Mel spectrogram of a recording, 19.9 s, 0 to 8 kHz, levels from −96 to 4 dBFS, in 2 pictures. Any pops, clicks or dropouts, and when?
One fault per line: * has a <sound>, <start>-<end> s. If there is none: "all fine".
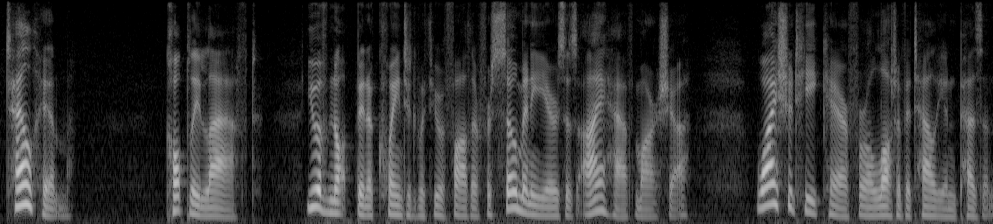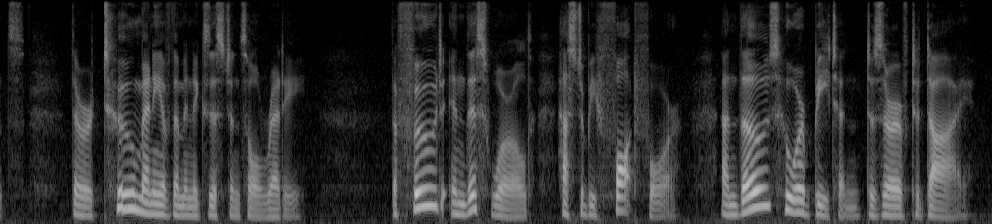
all fine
